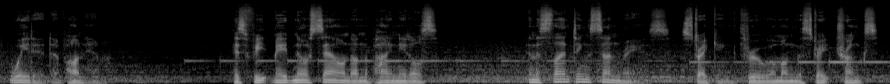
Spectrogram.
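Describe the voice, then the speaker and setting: A man gives a measured, solemn, literary narration of a scripted horror tale. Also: sits low. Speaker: storyteller narrating an audio play. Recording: music behind the voice. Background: background music.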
